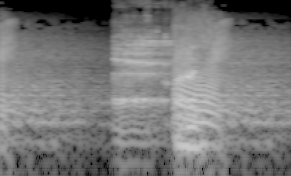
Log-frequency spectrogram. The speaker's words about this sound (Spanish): Si no lo oyes, no oyes los pedos.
